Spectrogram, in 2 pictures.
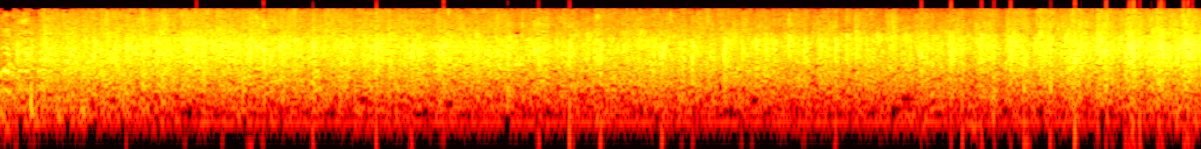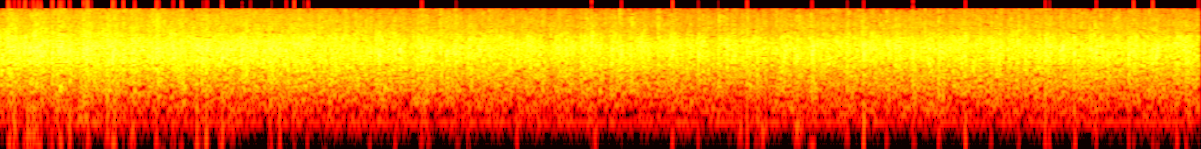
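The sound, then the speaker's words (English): Audience applause after a lecture at a devotional gathering, dense and steady clapping that stays loud and unbroken from start to finish. “See, you clap when I bark”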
